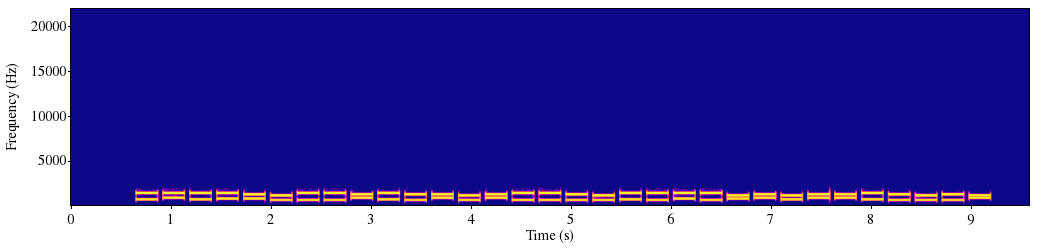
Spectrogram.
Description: DTMF, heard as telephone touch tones, dialled by machine, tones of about 220 ms. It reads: 6#69813306201033216393704006212*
